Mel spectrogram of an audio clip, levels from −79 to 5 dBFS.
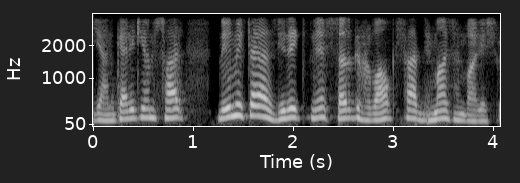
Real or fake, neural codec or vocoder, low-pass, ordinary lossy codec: fake; codec, 16 kHz, 1 kbps, X-Codec, HuBERT features, trained on general audio; 3.6 kHz; none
